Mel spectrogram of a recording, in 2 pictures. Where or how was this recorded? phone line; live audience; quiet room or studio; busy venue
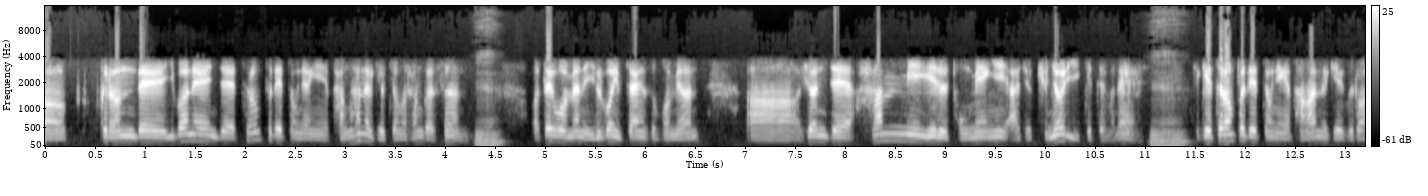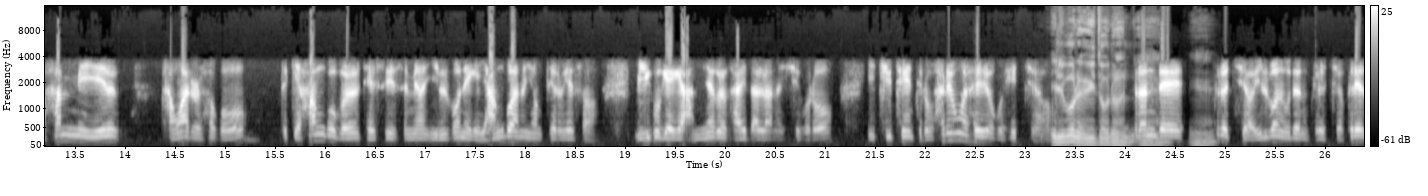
phone line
